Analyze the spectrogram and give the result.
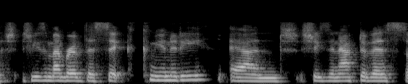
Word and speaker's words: Sikh: Some people call it Sikh, the Sikh religion, but got she it, it. – she pronounces it Sikh.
